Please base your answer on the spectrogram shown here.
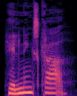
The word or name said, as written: hældningsgrad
